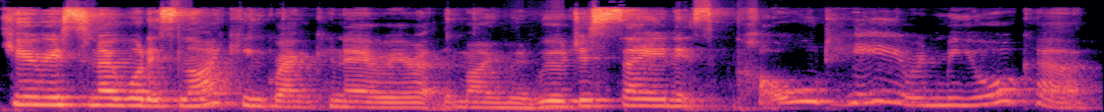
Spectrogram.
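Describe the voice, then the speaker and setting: A woman's voice: a little high, lively intonation, normal speed, reverberant, slight background noise. A woman co-hosting a live online recruitment Q&A, upbeat and encouraging toward viewers. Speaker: recruitment co-host, former hotel rep. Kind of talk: live Q&A chat.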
